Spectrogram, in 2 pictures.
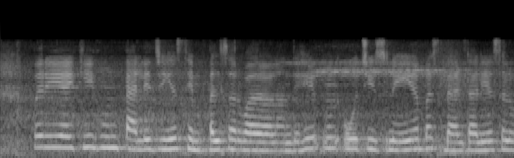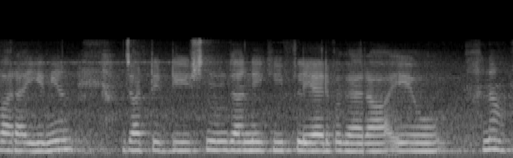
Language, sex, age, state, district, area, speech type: Dogri, female, 18-30, Jammu and Kashmir, Jammu, urban, spontaneous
